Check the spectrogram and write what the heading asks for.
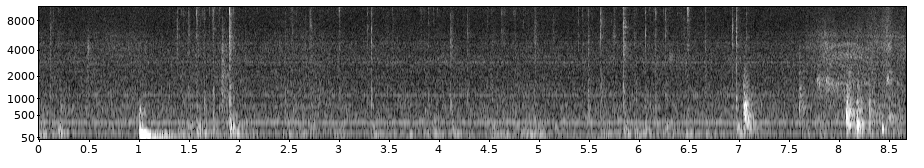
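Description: Faint computer keyboard typing: scattered key clicks, with a low thump about a second in and a quick run of keystrokes near the end, over a steady hum.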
